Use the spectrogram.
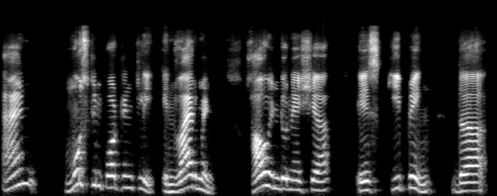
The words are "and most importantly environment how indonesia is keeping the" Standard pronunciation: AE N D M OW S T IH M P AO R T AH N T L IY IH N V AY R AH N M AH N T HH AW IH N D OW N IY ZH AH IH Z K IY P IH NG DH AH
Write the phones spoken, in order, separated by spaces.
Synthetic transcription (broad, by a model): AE N D M OW S T IH M P AO R T AH N T L IY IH N V AY AH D M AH N T HH AW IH N D OW N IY SH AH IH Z K IY P IH NG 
